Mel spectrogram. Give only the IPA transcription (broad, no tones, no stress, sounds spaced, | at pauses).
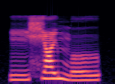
i ç ɑ i̯ m o u̯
